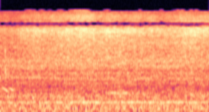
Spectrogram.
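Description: Water sprays hard from a hose.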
